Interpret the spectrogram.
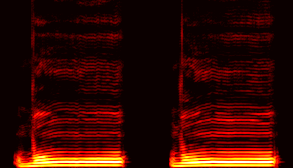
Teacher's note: মুখটা গোল এবং ভরপুর হয়ে যাবে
